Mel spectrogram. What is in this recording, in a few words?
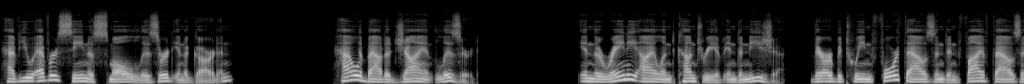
usa full lesson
